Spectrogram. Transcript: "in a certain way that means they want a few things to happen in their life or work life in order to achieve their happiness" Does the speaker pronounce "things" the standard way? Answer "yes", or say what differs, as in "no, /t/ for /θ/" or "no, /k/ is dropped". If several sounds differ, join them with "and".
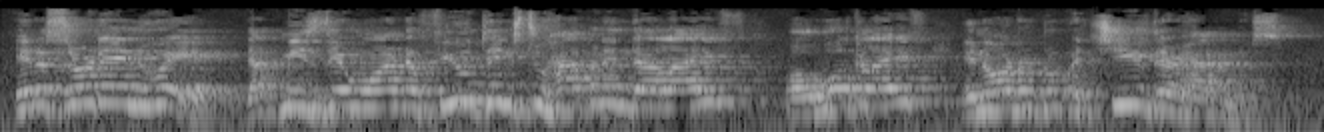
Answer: no, /t/ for /θ/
